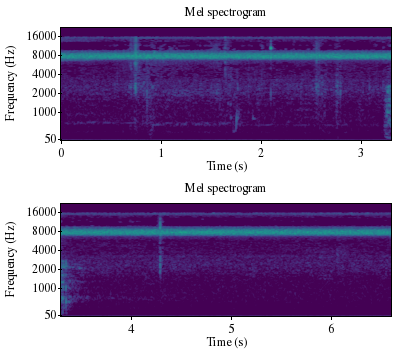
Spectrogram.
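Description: Steady, high-pitched chorus of insects droning in the undergrowth, with one short dull knock a little past the middle and a few faint ticks.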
